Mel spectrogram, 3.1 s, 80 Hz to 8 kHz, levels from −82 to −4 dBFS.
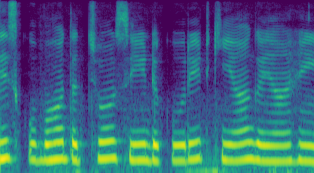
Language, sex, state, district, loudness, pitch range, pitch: Hindi, female, Haryana, Jhajjar, -14 LUFS, 230-250 Hz, 235 Hz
